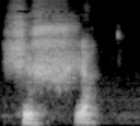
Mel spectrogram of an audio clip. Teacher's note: it's the palatal shi, and then the retroflex sh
